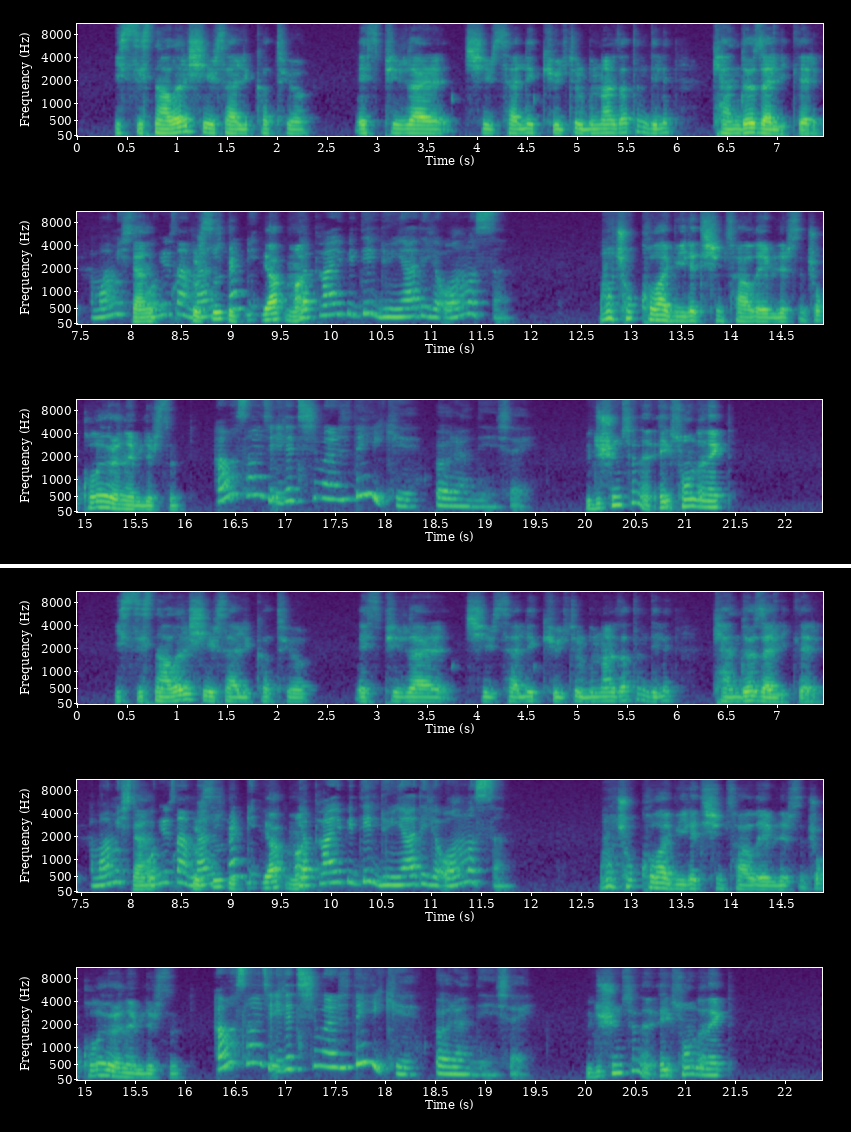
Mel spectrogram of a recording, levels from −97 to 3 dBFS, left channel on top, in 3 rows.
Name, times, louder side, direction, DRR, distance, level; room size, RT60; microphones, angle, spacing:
voice 1, 0.4-2.3 2.8-5.9 6.4-7.4 8.0-8.3 8.6-9.8 12.7-15.9 20.0-21.4, left 4 dB, 45° left, 0.3 m, -22 dB
voice 2, 7.6-9.1 9.7-11.8 16.3-19.4, right 2 dB, 55° right, 0.7 m, -26 dB
3.5 x 2.9 x 2.3 m
head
